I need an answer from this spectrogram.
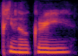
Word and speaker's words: Pinot Gris: you know very well it's a french-based name pronounced pinot gris it's not grease you can't spread it around as a slimy thing so you know there's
